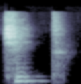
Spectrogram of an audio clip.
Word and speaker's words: cit: même c'est construit sur le mot cheat CIT qui se prononce cheat en sanscrit qui veut dire conscience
